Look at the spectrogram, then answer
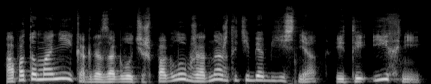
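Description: A man reading a novel aloud, voicing a drunk man who is fawning and sly, in a raised husky voice. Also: on the high side, sing-song, fairly quick, a little mellow, voice pushed up, exaggerated voice. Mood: insistent.

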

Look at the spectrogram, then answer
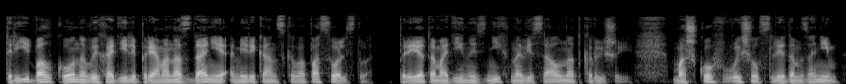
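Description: A man narrating a thriller novel in a steady, measured read. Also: low voice, no echo, clean studio sound. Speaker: audiobook narrator.

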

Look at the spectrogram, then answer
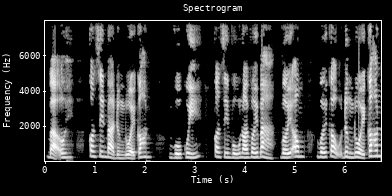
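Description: A woman's voice: on the high side, moderate pace, voice pushed up, lightly acted. Woman putting on a wailing young maid. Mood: pleading. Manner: wailing, begging. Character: scheming young maid, tearful and pleading.

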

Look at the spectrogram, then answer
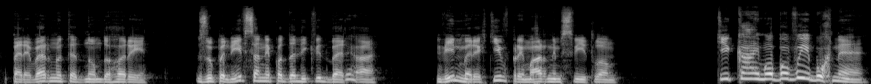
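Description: A man narrating a story in a steady, scripted audiobook reading. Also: mid-range voice.

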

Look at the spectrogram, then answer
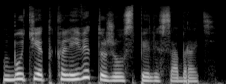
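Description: A woman voicing a calm, aloof man in an audiobook, answering coolly and dryly. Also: a little high, moderate pace, no room sound. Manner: calm and dry.

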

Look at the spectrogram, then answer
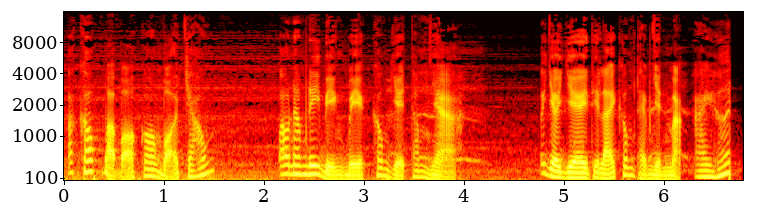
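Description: A man narrating a ghost story in a measured, animated storytelling delivery. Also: medium pitch. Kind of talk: scripted horror story narration. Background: faint music.

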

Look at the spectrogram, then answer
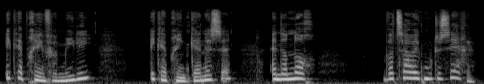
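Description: A woman reader voicing a timid but stubborn older housekeeper who speaks in high, clipped replies. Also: animated, a little fast, dark tone, slightly rough, no room sound, studio quality. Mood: reluctant.

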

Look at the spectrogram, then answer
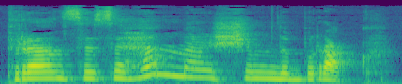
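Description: A woman's voice: high-pitched, normal speed, close to an everyday voice. Sir Green Spot, a woman doing a blustering little frog knight. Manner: blustering, shouting threats. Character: tiny brave boastful male frog knight.

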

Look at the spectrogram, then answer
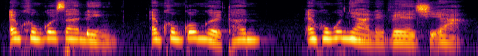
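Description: A woman voicing a meek young wife who pleads softly. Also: medium pitch, animated, brisk, husky.

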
